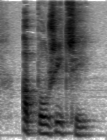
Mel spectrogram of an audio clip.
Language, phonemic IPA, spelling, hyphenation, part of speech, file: Dutch, /ˌɑ.poːˈzi.(t)si/, appositie, ap‧po‧si‧tie, noun, Nl-appositie.ogg
- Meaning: an apposition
